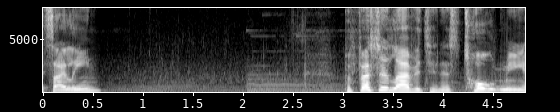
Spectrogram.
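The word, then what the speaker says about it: Cyllene: You may call me Silene. At least I'm pretty sure that's how you say it, Silene.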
